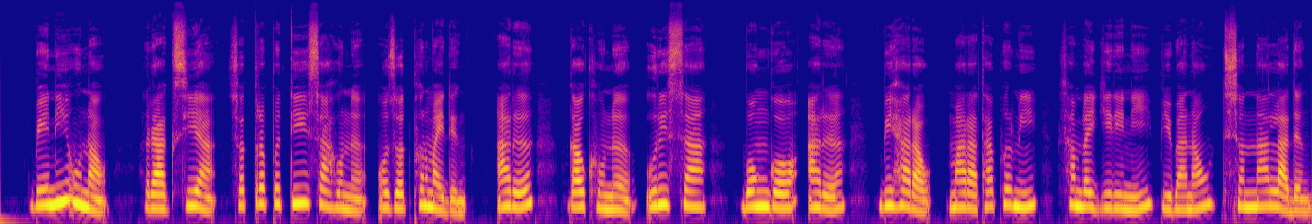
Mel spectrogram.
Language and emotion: Bodo, neutral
